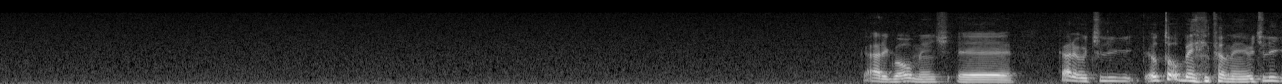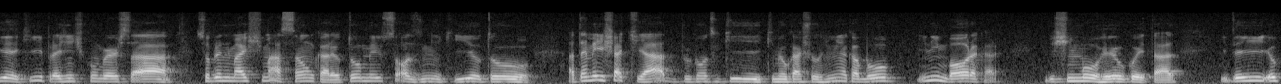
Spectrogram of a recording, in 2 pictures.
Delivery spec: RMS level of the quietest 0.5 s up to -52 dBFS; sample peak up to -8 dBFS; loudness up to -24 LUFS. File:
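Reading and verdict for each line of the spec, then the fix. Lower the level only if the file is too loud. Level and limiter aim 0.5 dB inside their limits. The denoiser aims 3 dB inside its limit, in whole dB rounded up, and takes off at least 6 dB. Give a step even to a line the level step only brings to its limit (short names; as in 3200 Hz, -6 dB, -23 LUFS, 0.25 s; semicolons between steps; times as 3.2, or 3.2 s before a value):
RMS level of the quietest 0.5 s -44 dBFS: fail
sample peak -2.0 dBFS: fail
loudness -17.0 LUFS: fail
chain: denoiser 6 dB, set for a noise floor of -44 dBFS; gain -7.5 dB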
